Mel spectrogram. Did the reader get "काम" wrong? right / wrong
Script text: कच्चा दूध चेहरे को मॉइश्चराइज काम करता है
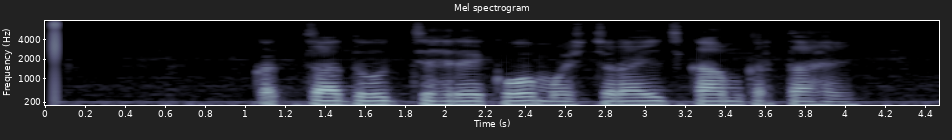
right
